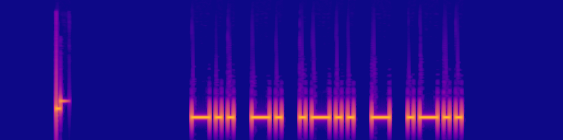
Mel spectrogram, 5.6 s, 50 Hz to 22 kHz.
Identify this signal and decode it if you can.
Morse code, heard as a keyed tone, about 20 wpm, 700 Hz. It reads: DNLTL
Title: Code Groups - 5 Letters - 20wpm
